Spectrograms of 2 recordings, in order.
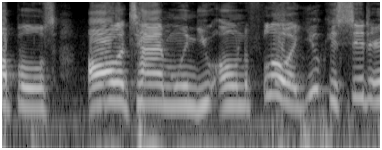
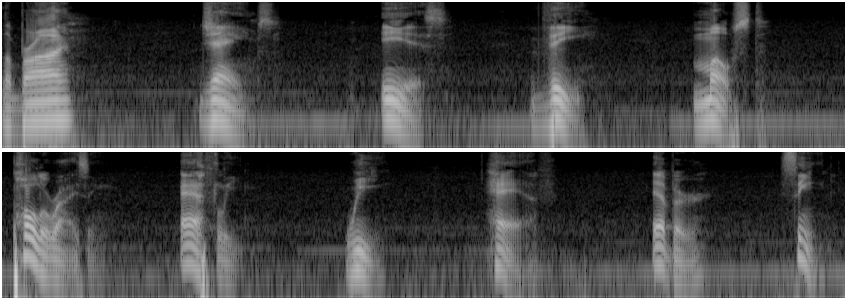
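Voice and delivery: very slow, low, halting, word-by-word emphasis; 14 semitones lower, 5 dB quieter than usual. Speaker repeats his claim so everybody can hear and understand, with very slow delivery. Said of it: "I'm gonna say it really, really slow".

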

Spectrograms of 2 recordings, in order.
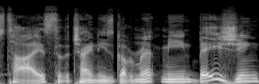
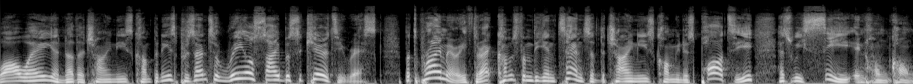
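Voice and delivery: badly done, fake put-on British accent; 4 semitones higher than usual. Quoting a former GCHQ head in a news story, the speaker uses a bad British accent. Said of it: "Go ahead and cancel me for that terrible accent".

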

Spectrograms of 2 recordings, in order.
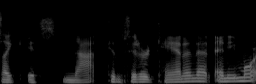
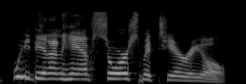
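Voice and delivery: very high, slow, raised pronouncement; 12 semitones higher, 7 dB louder than usual. Mocking a film franchise's handling of source material: Kathleen Kennedy impression. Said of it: "that was my Kathleen Kennedy impression".

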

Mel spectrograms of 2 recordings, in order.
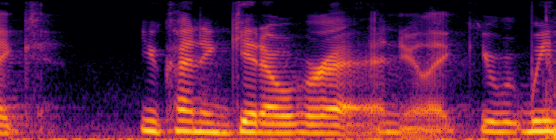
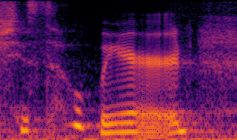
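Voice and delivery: hushed, half-whispered aside; 6 dB quieter than usual. Retelling what girls in a freshman writing class half-whispered, imitating girls half-whispering.

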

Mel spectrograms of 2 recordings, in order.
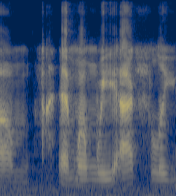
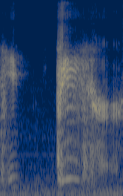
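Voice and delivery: put-on cracking emotional voice, higher and quieter; 7 dB quieter than usual. Retelling a prosecutor pointing at the defendant: imitating an emotional voice cracking. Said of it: "'cause his voice cracked at the top of it".

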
